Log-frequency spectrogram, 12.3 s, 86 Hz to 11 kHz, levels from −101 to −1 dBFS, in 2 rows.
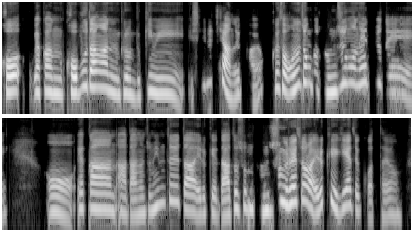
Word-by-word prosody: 거 230 +1 +7 0.2
약간 220 -2 +2
거부당하는 265 -1 +4
그런 210 -1 -1
느낌이 210 +1 -3
싫지 315 +3 -4
않을까요? 175 -6 0
그래서 270 -3 +2
어느 245 +8 +2
정도 340 -1 +1 0.2
존중은 310 +9 0
해 345 +2 +2
주되 225 - -6 0.6
어 180 -5 -2
약간 215 -2 +1
"아 185 -2 -4
나는 170 +2 -5
좀 200 +2 -7
힘들다. 270 -5 -2
이렇게 180 +2 -7
나도 170 +7 0
좀 220 0 -5
존중을 230 +9 +1
해 290 - +6
줘라." 305 +1 +2
이렇게 270 - -2
얘기해야 230 +3 0
될 205 -5 -9
것 155 -6 -14
같아요. 165 +1 -13
220 Hz, 320 characters per minute, -20 LUFS, 195-270 Hz, 0.6 s, 거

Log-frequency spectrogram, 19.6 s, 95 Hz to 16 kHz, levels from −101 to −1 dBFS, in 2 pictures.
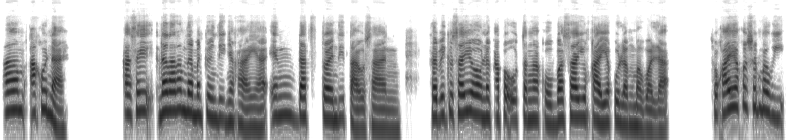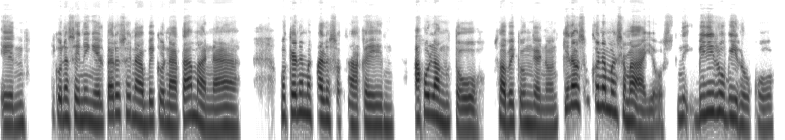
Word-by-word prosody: Um, 280 0 +4
ako 260 +1 +2
na. 175 -10 +2 0.7
Kasi 270 +2 0
nararamdaman 270 -3 +5
ko 235 - -1
hindi 210 -1 -3
niya 190 -1 -3
kaya, 150 -2 -2
and 235 0 -3
that's 225 +2 +2
20,000. 150 - -1 0.3
Sabi 225 +1 +1
ko 255 - -3
sa'yo 250 0 +4
nagpapautang 215 -2 -1
ako 200 -3 -1
basta 205 +2 +5
yung 220 0 0
kaya 185 -4 +3
ko 190 -1 -3
lang 165 -1 -1
mawala. 145 -4 -1 0.6
So, 245 - -4
kaya 295 +5 +5
ko 335 - -1
siyang 305 -1 -1
bawiin, 165 -9 -4
hindi - - -29
ko 215 - 0
na 215 0 0
siningil. 200 -4 -1
Pero 230 +2 +2
sinabi 205 -6 0
ko 190 - -4
na 165 -3 +1
tama 215 -5 +2
na, 155 +1 -1 0.5
huwag 230 - -4
ka 255 - +6
na - - +3
magpalusot 210 -5 0
sa'kin. 165 -1 -3 0.3
Ako 235 +4 +3
lang 200 -6 +3
'to 150 -5 -2 0.2
sabi 185 -2 +1
kong 175 -2 -3
gano'n, 150 -1 -4
kinausap 345 +4 +2
ko 335 - +2
naman 305 -4 +4
siya 230 - -2
maayos, 150 -8 -1
'di 215 0 -7
biniro-biro 225 -7 0
ko. 160 0 -9
210 Hz, 175 wpm, -23 LUFS, 165-240 Hz, 0.7 s, ka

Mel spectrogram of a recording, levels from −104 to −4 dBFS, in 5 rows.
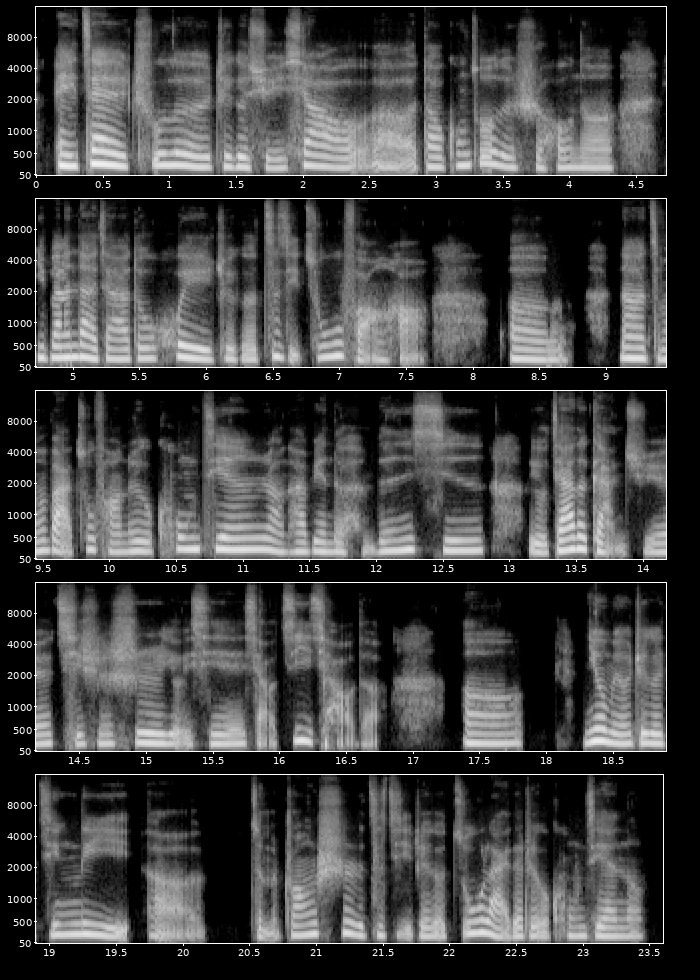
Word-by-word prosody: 哎， 240 -2 +8
在 265 -1 +8
出 250 +3 -1
了 240 -4 +4
这 220 +1 -2
个 215 -1 +3
学 195 -2 -4
校， 225 -4 +1 0.2
呃， - - -3
到 215 -1 0
工 245 +4 -1
作 265 +1 0
的 220 -3 -1
时 200 0 -6
候 200 +1 -4
呢， 200 -1 -3 0.3
一 240 - 0
般 245 +1 +4
大 255 -3 +5
家 215 -1 -1
都 225 +1 -2
会 230 -3 +3
这 215 +2 -3
个 100 - -3
自 265 - -2
己 245 - -5
租 255 +3 0
房 220 -7 -4
哈。 180 - -7 0.6
呃， 210 -2 +2 0.5
那 230 -1 +4
怎 210 - -6
么 220 +2 0
把 - - +2
租 245 - -4
房 195 -4 -5
这 210 +1 0
个 205 - -1
空 255 +3 0
间 245 -1 +3
让 215 -5 0
它 200 +1 -2
变 205 -1 -1
得 195 0 -2
很 - - -10
温 220 +4 +2
馨、 225 -3 -1 0.3
有 180 - -1
家 225 +6 +5
的 260 - +6
感 205 -5 -1
觉， 195 +2 -3
其 190 -2 -5
实 200 +1 -5
是 210 -1 +2
有 205 - -1
一 - - -6
些 195 0 -2
小 205 - -7
技 260 -1 +1
巧 230 - -6
的， - - -13 0.6
呃， 205 -1 -1 0.4
你 225 - +2
有 255 0 +8
没 220 - +3
有 200 0 +1
这 210 +1 +1
个 205 -1 +2
经 220 +3 -1
历？ 215 -5 0
呃， - - -7 0.3
怎 - - -6
么 - - -8
装 210 +3 -2
饰 245 -4 -1
自 205 +1 -6
己 200 - -9
这 95 -1 -4
个 - - -4
租 250 +2 -1
来 240 - 0
的 - - 0
这 195 - -4
个 - - -5
空 195 -1 -6
间 190 -1 -1
呢？ 185 0 -7
215 Hz, 225 characters per minute, -24 LUFS, 200-240 Hz, 0.6 s, 哎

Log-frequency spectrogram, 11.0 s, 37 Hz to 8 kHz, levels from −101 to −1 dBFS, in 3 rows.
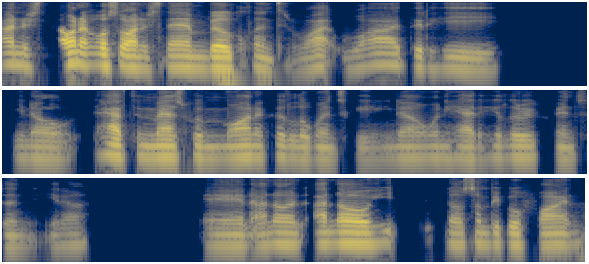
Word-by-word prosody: Unders 150 -4 0
I - - +10
wanna 155 -2 +9
also 140 -2 +6
understand 125 0 +2
Bill 120 -1 +8
Clinton. 110 -6 -9
Why 125 +4 -2
why 145 +6 -4
did 125 -4 -7
he, 110 -3 -9 0.6
you 110 - -16
know, 100 -2 -8
have 125 -3 +2
to 120 - -14
mess 110 -1 0
with 110 -1 -5
Monica 110 +1 -3
Lewinsky, 100 -2 -9
you - - -17
know, 105 0 -8
when 110 0 -11
he 105 - -14
had 105 -1 -6
Hillary 110 +1 -7
Clinton, 100 -1 -13
you 105 - -19
know? 110 +2 -16 0.7
And 110 0 -7
I 110 - -5
known 120 0 -2
and 115 - -8
I 125 - 0
know 125 -1 +6
he 125 +2 -8 0.2
you 165 - -32
know, 120 -2 -6
some 120 0 -6
people 120 -1 -3
find 115 +1 -4
115 Hz, 220 wpm, -24 LUFS, 105-125 Hz, 0.7 s, I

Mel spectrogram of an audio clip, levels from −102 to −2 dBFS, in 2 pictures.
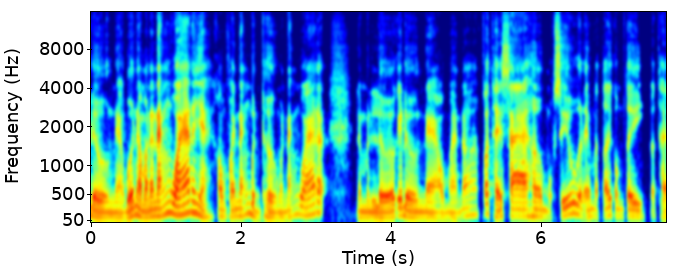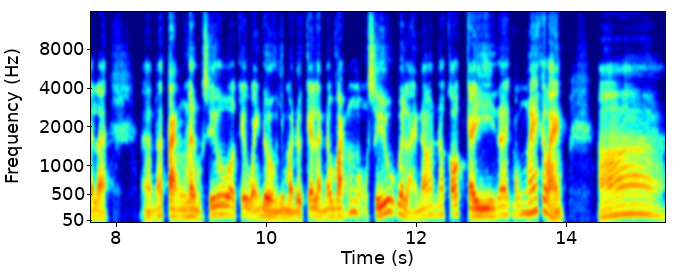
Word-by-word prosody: đường 95 -2 +1
nào 90 -1 -4
bữa - - +6
nào - - +4
mà 100 - +3
nó 115 - +2
nắng 155 +9 +4
quá 160 +4 +8
đó 190 - +1
nha, 125 - -1
không 120 0 -4
phải 115 0 -1
nắng 130 +7 -3
bình 160 - -2
thường 95 -1 -4
mà 90 - -7
nắng 145 +10 -5
quá 145 +3 +2
đó, - - +1 0.5
là 105 - -7
mình 100 -1 -5
lựa 95 0 +3
cái 140 - +2
đường 100 -4 0
nào 95 -1 -2
mà 90 0 -7
nó 135 +9 -8
có 170 - 0
thể 170 - 0
xa 120 -1 +3
hơn 120 -3 -2
một 95 - -14
xíu 155 +7 -1
để - - -3
mà 125 - -8
tới 140 - -2
công 120 - -8
ty, 115 -1 -1
có - - -11
thể - - -2
là, - - -1 0.5
à, 100 -1 -8
nó 125 +7 -5
tăng 120 -1 +4
lên 125 -1 +2
một 105 -2 -10
xíu 145 +8 -1 0.2
cái 145 - 0
quãng 130 -2 -1
đường 105 -5 +3
nhưng 110 +1 -4
mà 100 - +1
được 95 - -1
cái 135 - +2
là 135 - 0
nó 125 +5 -3
vắng 135 +9 +1
một 115 - -12
xíu 170 - +2
với 165 - +2
lại 90 +1 -5
nó 135 +6 -4
nó 150 0 -8
có 150 +2 0
cây, 130 0 +3
nó 145 - 0
bóng 155 +4 -7
mát 200 +5 +2
á 205 - +3
bạn. 105 - +4 0.5
Đó, 150 +3 -2
125 Hz, 280 wpm, -22 LUFS, 105-150 Hz, 0.5 s, quá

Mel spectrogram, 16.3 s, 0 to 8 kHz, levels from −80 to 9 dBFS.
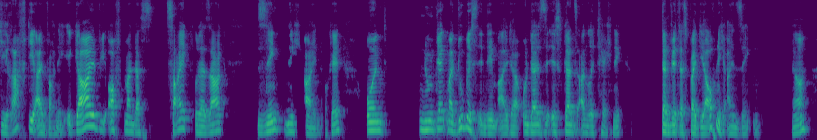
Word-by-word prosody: die 110 -3 -4
rafft 100 - -2
die - - +3
einfach - - 0
nicht. - - -12
Egal, 200 +12 +7
wie 140 -1 -9
oft 145 0 0
man 125 -3 -2
das 105 0 -6 0.2
zeigt 165 +2 -1
oder 105 -2 -1
sagt, 125 +6 +3 0.6
sinkt 130 +9 -1
nicht 120 +1 -5
ein, 85 -1 -1
okay? - - -3 0.4
Und 135 -1 +2 0.6
nun 145 -1 0
denke 160 0 +1
mal, 135 -4 +1
du 165 +8 -1
bist 170 -5 0
in 110 -2 -6
dem 100 -3 -3
Alter. 100 +1 -3
Und 115 -1 -3
das 115 0 +1
is - - -7
ist 120 -1 -5
ganz 115 -2 +1
andere 105 -1 -4
Technik. 100 -2 -10 0.7
Dann 115 -4 +5
wird 110 -1 +3
das 105 0 -3
bei 105 -1 +4
dir 95 -1 +2
auch - - -1
nicht - - -2
einsinken. 95 -2 -9 0.6
Ja? 135 +11 -2
115 Hz, 155 wpm, -25 LUFS, 105-140 Hz, 0.7 s, Egal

